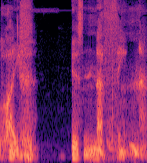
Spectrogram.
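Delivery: deep, low voice. Voicing a scaly creature speaking to a player in a dream: deep voice. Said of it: "you hear a deep voice".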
